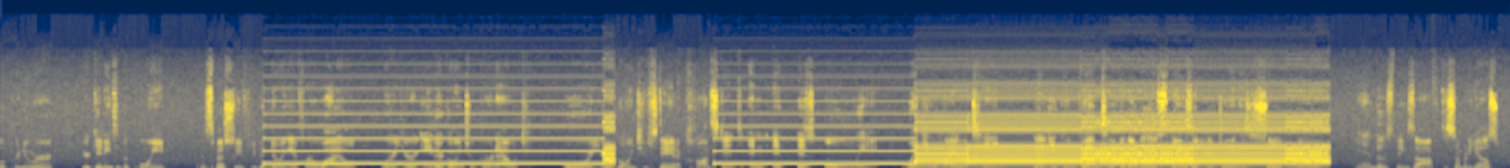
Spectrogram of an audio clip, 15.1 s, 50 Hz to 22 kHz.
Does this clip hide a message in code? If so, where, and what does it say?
Yes: ZX Spectrum tape loading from 2.6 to 13.3 s, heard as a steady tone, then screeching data, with speech in English.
